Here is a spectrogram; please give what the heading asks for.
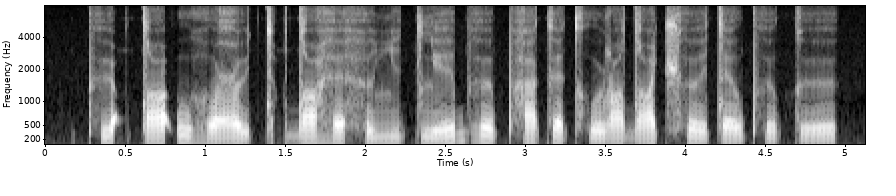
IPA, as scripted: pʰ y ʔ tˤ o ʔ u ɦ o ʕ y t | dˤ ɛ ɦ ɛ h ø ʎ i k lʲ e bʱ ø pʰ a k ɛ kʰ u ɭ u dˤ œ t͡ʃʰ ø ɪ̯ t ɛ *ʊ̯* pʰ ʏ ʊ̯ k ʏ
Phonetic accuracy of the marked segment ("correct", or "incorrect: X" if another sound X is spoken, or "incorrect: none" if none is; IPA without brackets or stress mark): correct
